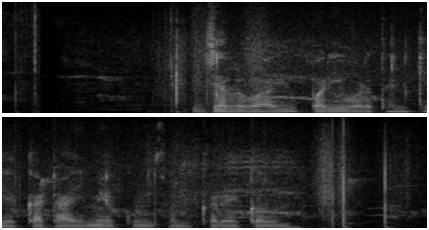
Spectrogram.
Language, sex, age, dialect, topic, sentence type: Magahi, male, 31-35, Northeastern/Surjapuri, agriculture, question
